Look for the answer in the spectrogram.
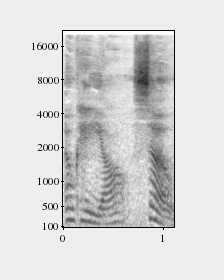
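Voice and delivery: soft, hushed half-whisper under the breath. Addressing viewers before moving to a holiday topic, half-whispering. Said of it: "I don't know why I'm whispering".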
